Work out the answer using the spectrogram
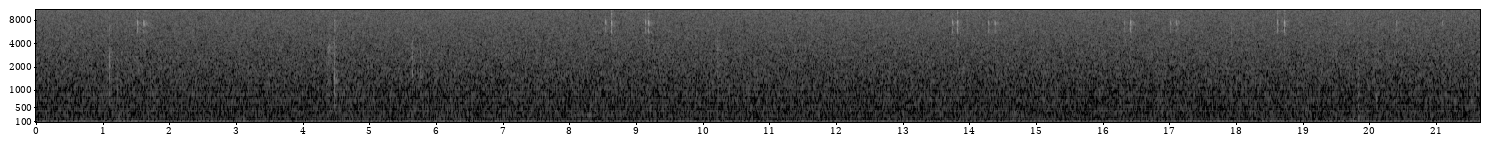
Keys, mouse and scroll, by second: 1.1 Tab, 1.5 click, 4.4 a, 5.6 g, 9.1 click, 10.2 g, 14.2 click, 15.1 g, 17.0 click, 17.3 g, 19.1-19.5 scroll down 2, 19.5 middle click, 19.8 Tab, 20.1 middle click, 20.5-20.9 scroll up 2, 20.9-21.5 middle drag, 21.5-21.6 scroll down 1.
